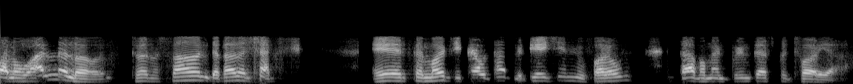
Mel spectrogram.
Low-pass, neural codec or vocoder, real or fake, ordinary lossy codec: 3.6 kHz; codec, 16 kHz, 0.5 kbps, X-Codec, HuBERT features, trained on general audio; fake; none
